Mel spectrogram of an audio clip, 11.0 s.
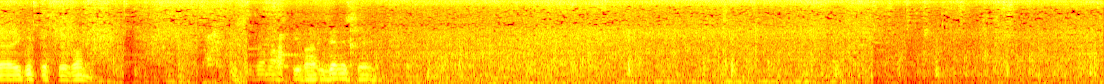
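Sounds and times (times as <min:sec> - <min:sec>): spatula stirring: 0:00.0 - 0:03.8
greens sizzling in a wok: 0:00.0 - 0:11.0.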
